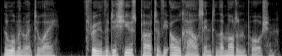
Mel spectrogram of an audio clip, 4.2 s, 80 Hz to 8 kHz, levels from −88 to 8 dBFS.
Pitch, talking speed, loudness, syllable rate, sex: 110 Hz, 210 wpm, -19 LUFS, 6.5 syllables/s, male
